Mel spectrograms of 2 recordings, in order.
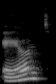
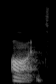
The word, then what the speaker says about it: aunt: topic of discussion is, are these words pronounced the same, ant and ant, or are they pronounced different, ant and aunt? You can actually do either. I say them the same most of the time.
